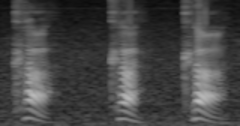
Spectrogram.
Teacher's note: my lips are actually in the schwa position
